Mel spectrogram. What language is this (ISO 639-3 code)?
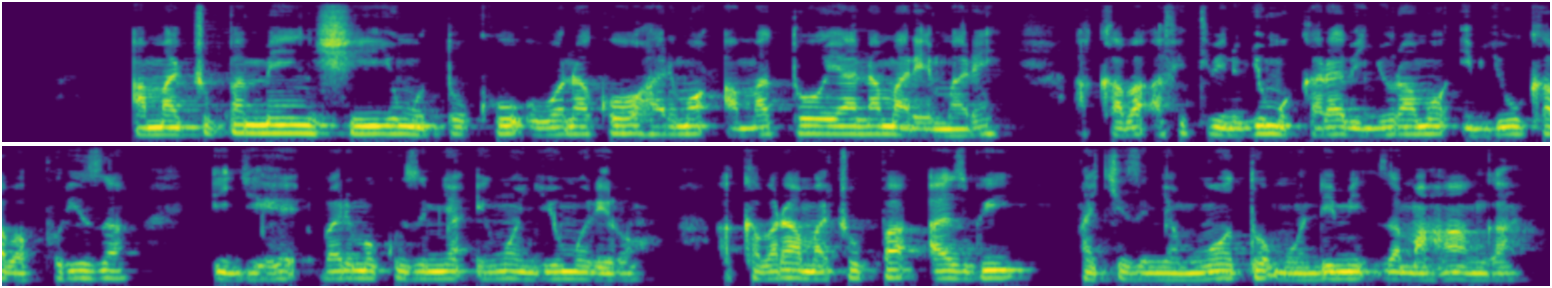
kin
